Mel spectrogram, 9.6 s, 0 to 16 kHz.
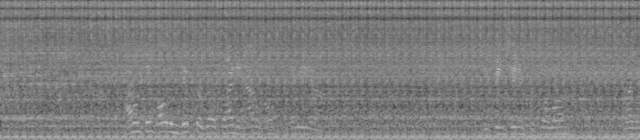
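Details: VW Jetta Mk3 VR6 12V just started after engine swap, sat a long time, smoking from WD40 and old oil in exhaust: light fast ticking about four per second over uneven idle; valvetrain tick, likely lifters.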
